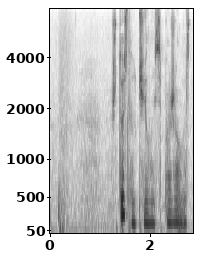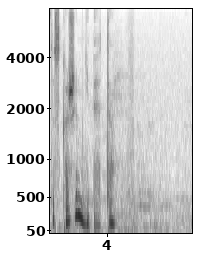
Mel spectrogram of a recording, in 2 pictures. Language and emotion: Russian, sad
